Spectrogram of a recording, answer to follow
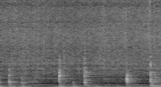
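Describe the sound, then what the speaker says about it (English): Onions fry in a pan for chicken tikka masala, with a constant close sizzle broken by several sharp scrapes and knocks of a stirring utensil in an uneven rhythm. "So we just fry those off."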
